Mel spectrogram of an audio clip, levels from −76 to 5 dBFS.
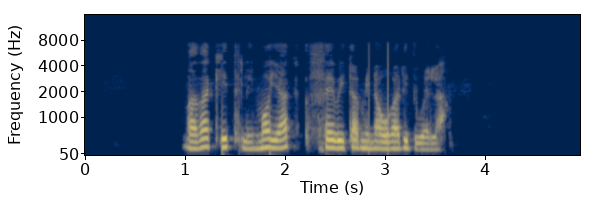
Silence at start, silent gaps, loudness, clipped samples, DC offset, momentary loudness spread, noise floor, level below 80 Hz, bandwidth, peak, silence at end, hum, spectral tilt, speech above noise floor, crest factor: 1 s; none; -15 LUFS; under 0.1%; under 0.1%; 9 LU; -85 dBFS; -54 dBFS; 7.6 kHz; 0 dBFS; 1.35 s; none; -8 dB/octave; 72 dB; 16 dB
